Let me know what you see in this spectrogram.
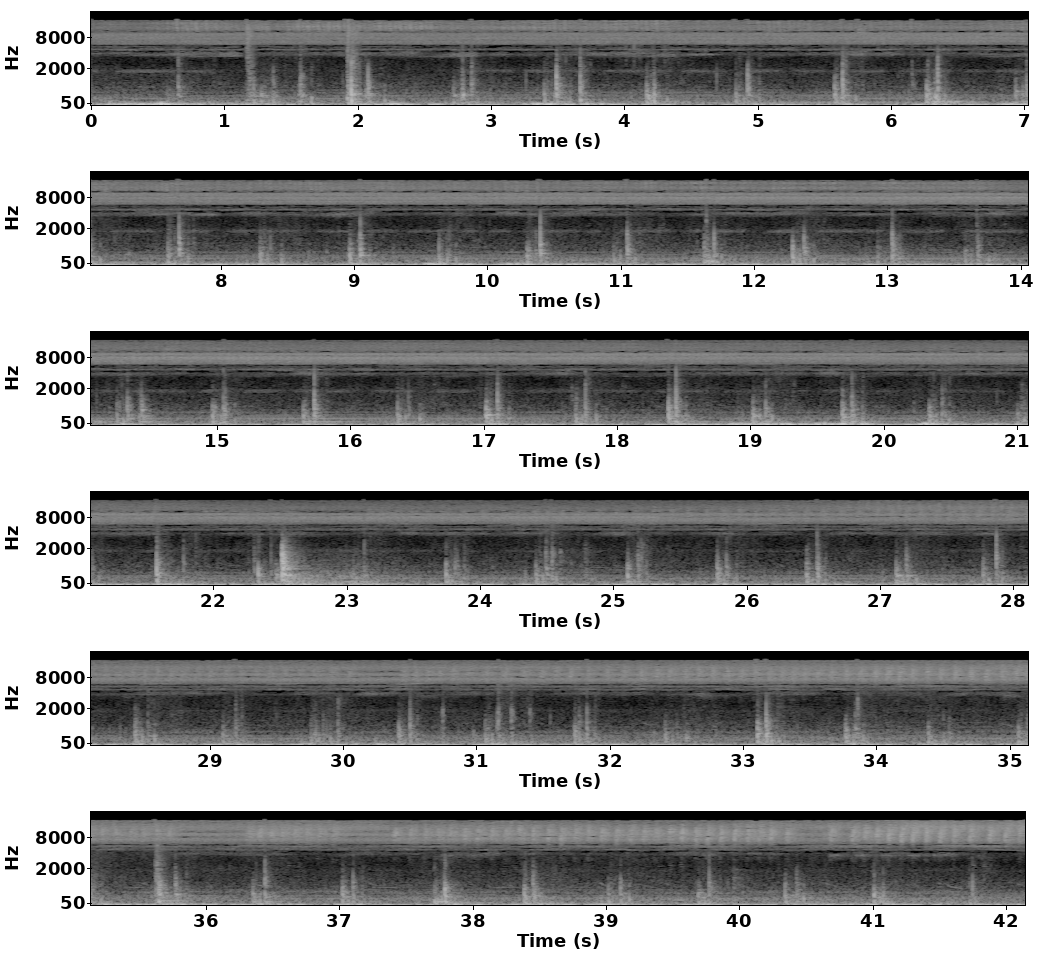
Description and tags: Jungle Walking on wood Choco
Walking on a wooden bridge at Choco, Colombia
